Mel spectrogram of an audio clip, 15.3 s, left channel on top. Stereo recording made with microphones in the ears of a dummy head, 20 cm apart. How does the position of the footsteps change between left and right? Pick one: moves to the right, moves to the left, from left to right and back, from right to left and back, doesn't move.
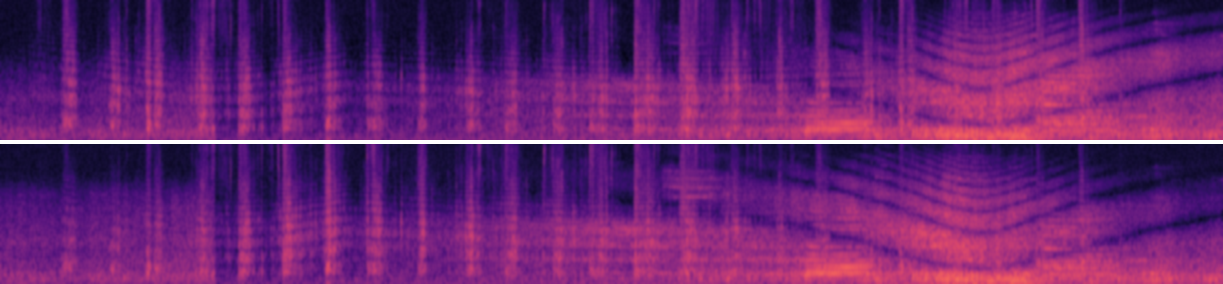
from left to right and back.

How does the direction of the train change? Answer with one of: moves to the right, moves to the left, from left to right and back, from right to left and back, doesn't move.
moves to the left.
